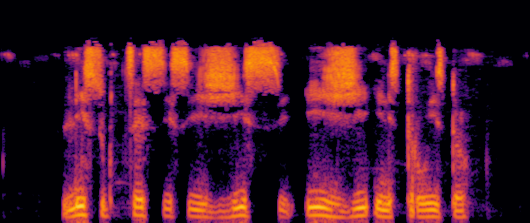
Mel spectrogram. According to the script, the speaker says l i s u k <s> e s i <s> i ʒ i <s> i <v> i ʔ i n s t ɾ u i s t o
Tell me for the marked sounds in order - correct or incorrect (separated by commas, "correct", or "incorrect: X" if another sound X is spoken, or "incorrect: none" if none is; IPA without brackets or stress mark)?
incorrect: t͡s, correct, correct, incorrect: ʒ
